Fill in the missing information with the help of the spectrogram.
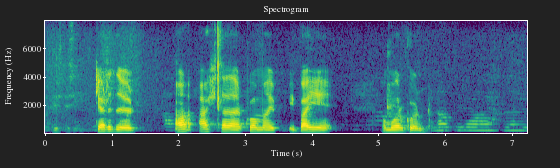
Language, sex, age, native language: Icelandic, male, 13, Icelandic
